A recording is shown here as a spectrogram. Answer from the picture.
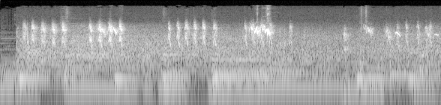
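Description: Soft background music with sustained low notes, and birds chirping over it in short repeated bursts.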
